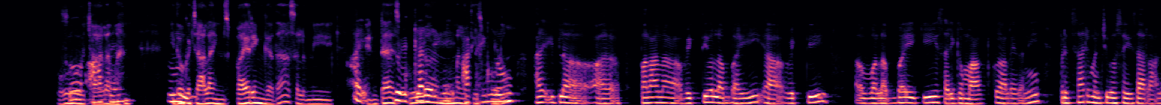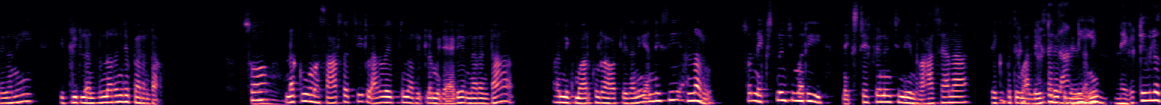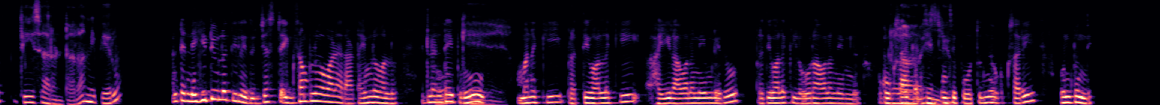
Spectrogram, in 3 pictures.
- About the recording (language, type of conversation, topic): Telugu, podcast, మీ పని ద్వారా మీరు మీ గురించి ఇతరులు ఏమి తెలుసుకోవాలని కోరుకుంటారు?
- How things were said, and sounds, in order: in English: "సో"; chuckle; in English: "ఇన్‌స్పైరింగ్"; tapping; in English: "ఎంటైర్"; other background noise; in English: "సో"; in English: "డ్యాడీ"; in English: "సో, నెక్స్ట్"; in English: "నెక్స్ట్ ఎఫ్ఏ"; other noise; in English: "నెగెటివ్‌లో"; in English: "నెగెటివ్‌లో"; in English: "జస్ట్ ఎగ్జాంపుల్‌గా"; in English: "హై"; in English: "లో"; in English: "కన్‌సిస్టెన్సీ"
